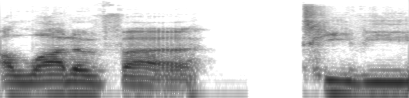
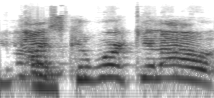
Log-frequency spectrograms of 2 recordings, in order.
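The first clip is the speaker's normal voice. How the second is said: shouting, higher. Voicing security guards chasing a player character: security guards yelling. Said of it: "yelling out".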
